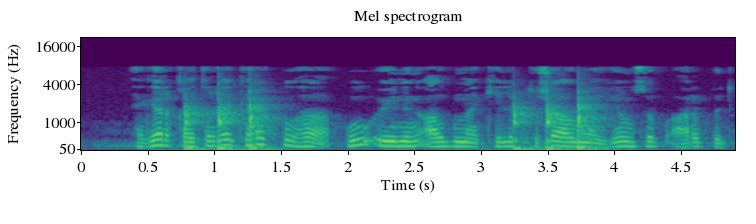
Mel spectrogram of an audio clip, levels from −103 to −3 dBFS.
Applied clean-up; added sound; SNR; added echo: none; Knock; 5 dB; none.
